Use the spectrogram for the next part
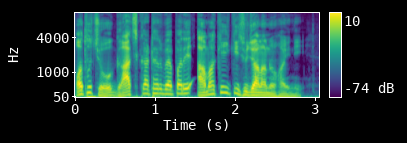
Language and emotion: Bengali, neutral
